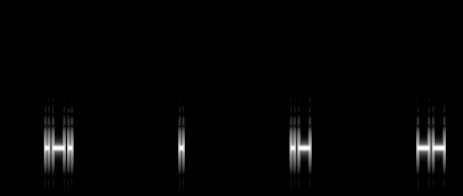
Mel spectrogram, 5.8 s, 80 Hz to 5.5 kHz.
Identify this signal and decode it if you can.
Morse code, heard as a keyed tone, about 25 wpm, spaced as for 6 wpm, 600 Hz. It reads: REAM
